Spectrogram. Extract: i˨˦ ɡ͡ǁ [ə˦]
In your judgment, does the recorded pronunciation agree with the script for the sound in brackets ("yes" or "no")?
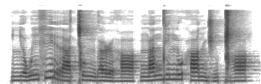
no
